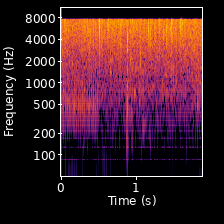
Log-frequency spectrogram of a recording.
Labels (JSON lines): {"label": "biophony, croak", "recorder": "SoundTrap 500"}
